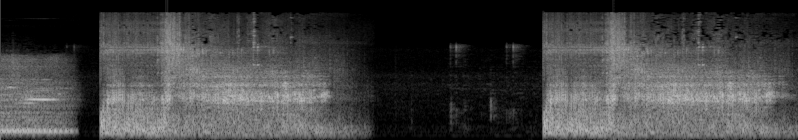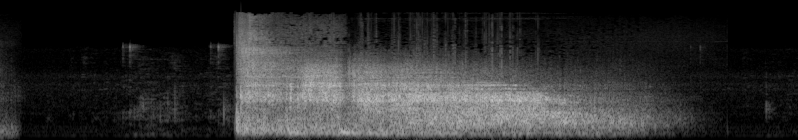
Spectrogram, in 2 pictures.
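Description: A tank engine rumbles loudly in several long bursts.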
